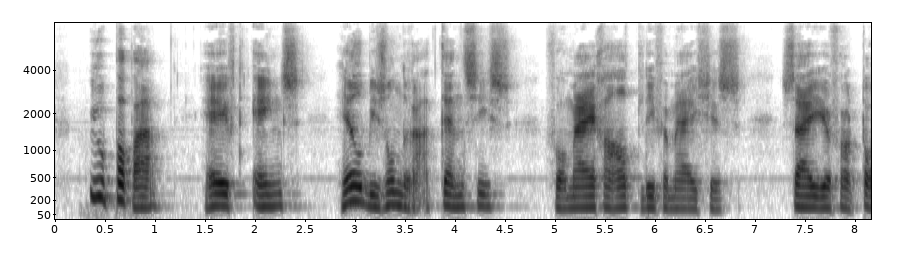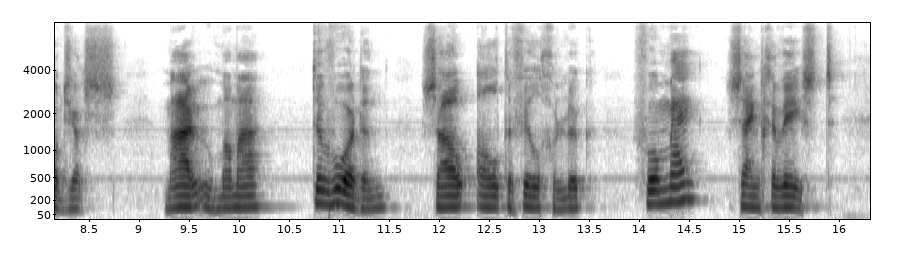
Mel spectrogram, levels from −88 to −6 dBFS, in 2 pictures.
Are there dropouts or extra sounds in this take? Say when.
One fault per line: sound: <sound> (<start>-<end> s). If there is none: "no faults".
no faults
